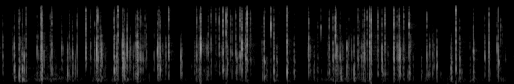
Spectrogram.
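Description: Fingertips crinkle and press a small, empty, hollow piece of clear plastic packaging held in front of the microphone. Rapid, dense bursts of sharp, bright crackling fire off in quick succession with almost no low end. Each crackle is dry and stops instantly.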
